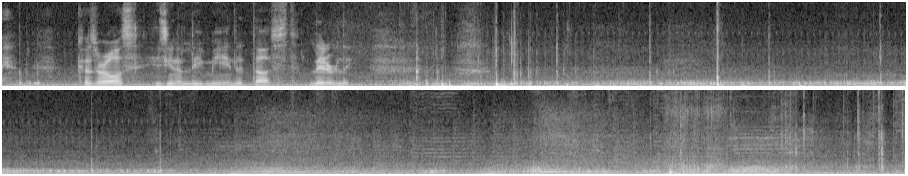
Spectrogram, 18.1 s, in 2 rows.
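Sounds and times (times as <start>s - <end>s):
car engine rumble: 0.0s - 18.0s
sharp clicks and knocks: 4.1s - 8.9s.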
